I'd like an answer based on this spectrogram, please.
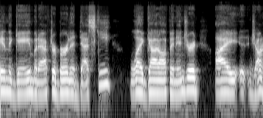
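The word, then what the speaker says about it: Bernardeschi: was a horrible pass by Bernaducci or Decci, whatever you pronounce it. Bernadeschi, chill. Bernadeschi, okay.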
